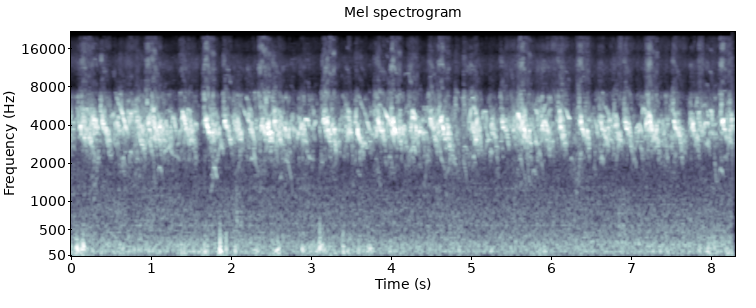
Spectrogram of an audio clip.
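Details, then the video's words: Numerous birds singing, dated February 24, 2020, a busy, continuous stream of high chirps and trills with occasional soft low taps. "Birds singing"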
